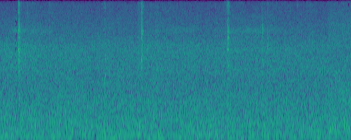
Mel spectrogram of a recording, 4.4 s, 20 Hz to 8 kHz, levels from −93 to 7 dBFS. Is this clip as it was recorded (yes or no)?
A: yes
